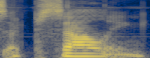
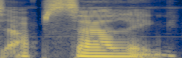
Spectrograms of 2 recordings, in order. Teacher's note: you start with up, which has a short quick vowel sound. And then selling, which has a short e sound and an ng sound or the nasal sound.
